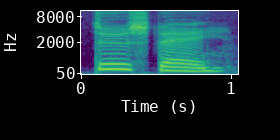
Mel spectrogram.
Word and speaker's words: Tuesday: Sunday, Monday, Tuesday, Wednesday, Thursday, Friday, Saturday.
